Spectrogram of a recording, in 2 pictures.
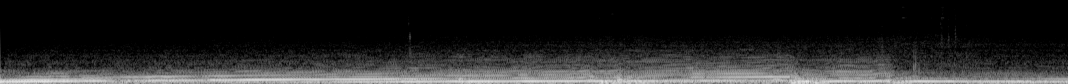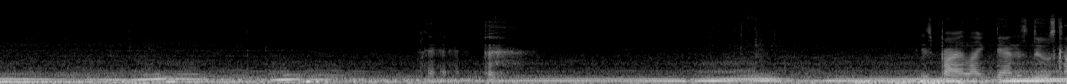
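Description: A stage 2 tuned BMW M4 Competition (G82) revs up and down loudly, and its exhaust burbles and crackles as the engine note falls. People talk over the drive.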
